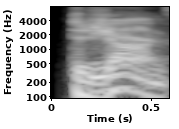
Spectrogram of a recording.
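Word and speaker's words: DeJean: the P say dejon If he if he says dein I think he's pronouncing it wrong dejon sounds right hang on I'm gonna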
